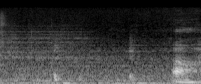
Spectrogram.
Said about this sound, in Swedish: nu kom tåget. Nu. Där är tåget i bakgrunden.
